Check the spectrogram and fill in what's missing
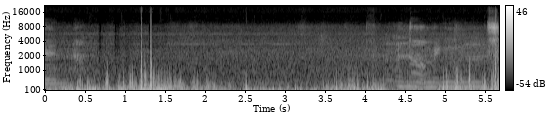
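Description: Gusty wind buffets the microphone in an outdoor garden area at night, a rough low rumble that rises and falls throughout while a person speaks in Tagalog over it.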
